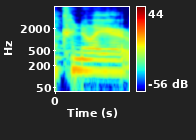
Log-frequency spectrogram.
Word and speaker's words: Cournoyer: pronounce it you like just rhymes with annoyer that's right pamela conoyer rhymes with you remember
